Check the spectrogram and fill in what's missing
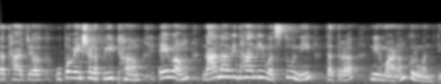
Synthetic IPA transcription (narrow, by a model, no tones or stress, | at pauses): t̪ɐt̪ʰaːt͡ʃɐupɐʋeːʃɐɳɐpiːʈʰɐmeːʋɐmnaːnaːʋid̪ʱaːniʋɐst̪uːnit̪ɐt̪ɾɐ | niɾmaːɳɐmkuɾuʋɐnt̪i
